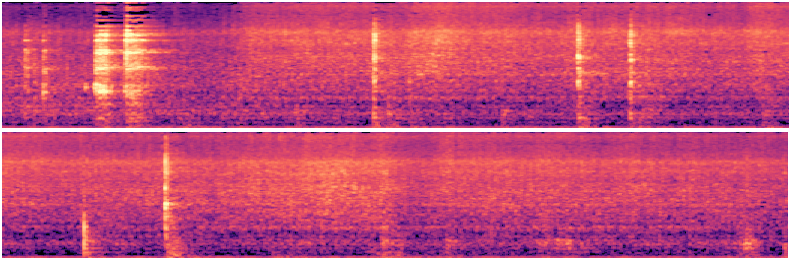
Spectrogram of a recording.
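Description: Ginger strips sizzling in oil in a hammered wok while a wooden spatula stirs them, with a loud clatter about a second in and several sharp knocks of the spatula against the wok.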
